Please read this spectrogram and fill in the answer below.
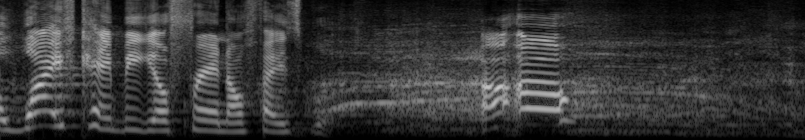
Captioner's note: audience exclaims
